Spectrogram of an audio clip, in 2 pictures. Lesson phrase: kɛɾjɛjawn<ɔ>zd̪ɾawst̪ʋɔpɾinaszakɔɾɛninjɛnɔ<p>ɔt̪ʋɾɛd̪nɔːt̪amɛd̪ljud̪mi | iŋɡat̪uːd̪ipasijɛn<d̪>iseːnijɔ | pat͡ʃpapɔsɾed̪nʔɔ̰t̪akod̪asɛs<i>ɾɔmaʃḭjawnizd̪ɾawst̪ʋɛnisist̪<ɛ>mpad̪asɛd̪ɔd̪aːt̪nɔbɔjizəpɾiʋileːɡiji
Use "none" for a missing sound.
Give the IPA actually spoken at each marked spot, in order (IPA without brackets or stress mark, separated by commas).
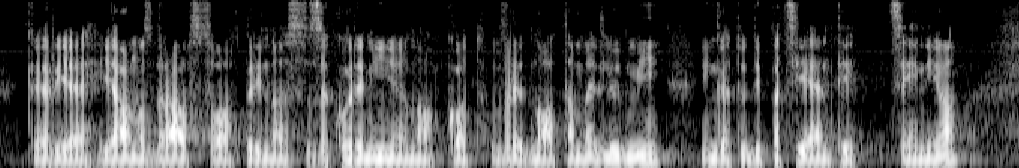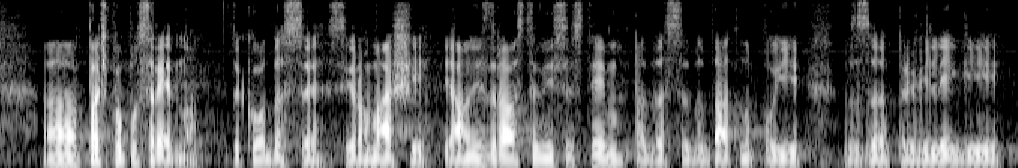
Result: ɔ, k, t̪, i, e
